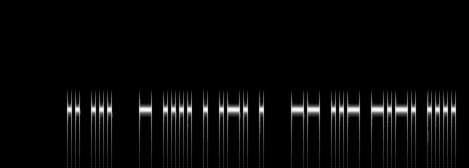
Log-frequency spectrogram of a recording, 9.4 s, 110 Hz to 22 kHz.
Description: Morse code, heard as a keyed tone, about 15 wpm, 700 Hz. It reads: IS THERE MUCH
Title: Sentences from Top 1000 Words - Review Part 4 - 15wpm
